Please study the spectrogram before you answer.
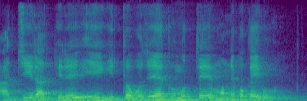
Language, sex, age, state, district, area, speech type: Odia, male, 60+, Odisha, Khordha, rural, read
